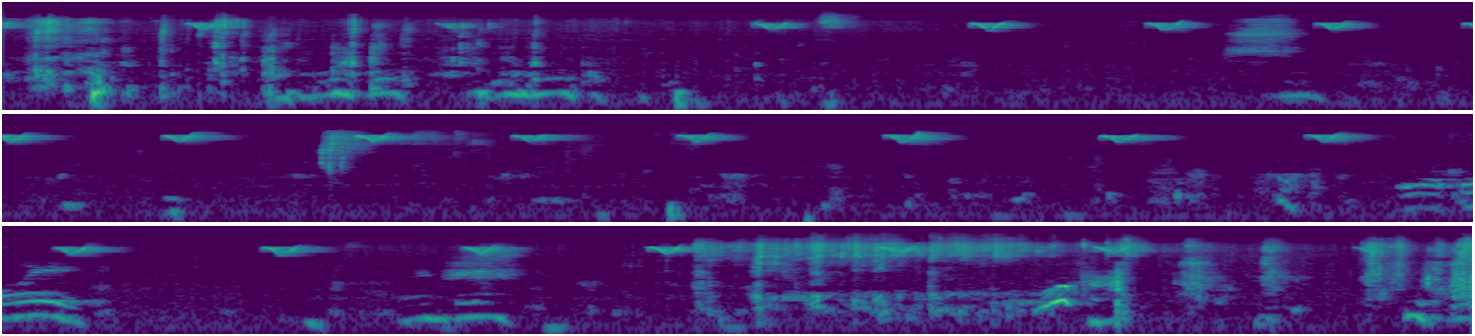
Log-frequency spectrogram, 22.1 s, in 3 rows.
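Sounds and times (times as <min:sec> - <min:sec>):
small bird chirping: 0:00.8 - 0:01.3, 0:03.8 - 0:11.1, 0:11.8 - 0:12.2, 0:12.8 - 0:15.3, 0:16.0 - 0:21.7.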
